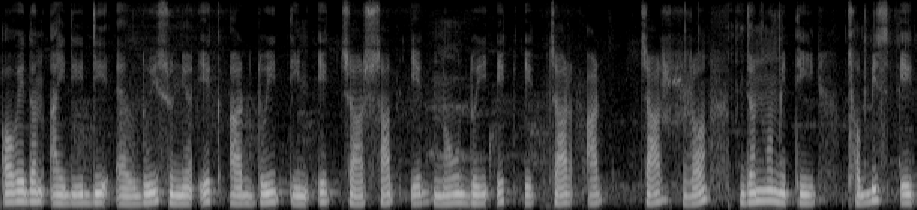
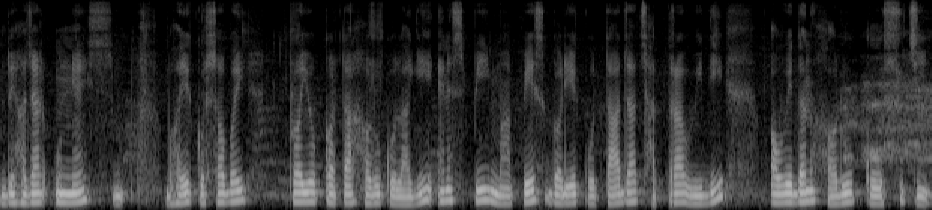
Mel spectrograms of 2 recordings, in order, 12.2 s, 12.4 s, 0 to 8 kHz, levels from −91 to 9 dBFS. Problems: constant background noise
